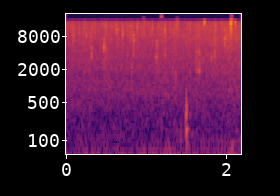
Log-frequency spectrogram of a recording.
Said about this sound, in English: But right now I'm getting rained on. And I did drop this recorder in my buddy Mike's toilet once, and it still survived, but I mean, it's still, I shouldn't have it out in the rain. This is a bad idea.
